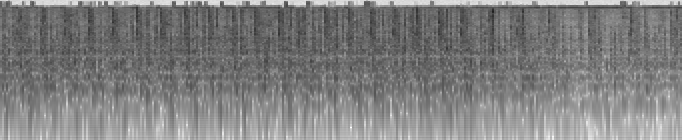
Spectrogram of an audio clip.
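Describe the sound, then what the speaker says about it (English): A sewing machine runs in a steady, fast, continuous whir as it stitches the seam of a small shirt dress for a doll, close and fairly loud throughout, with no voices. "we're going to come and sew all the way down to this point down here."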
